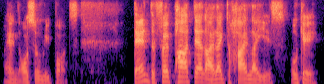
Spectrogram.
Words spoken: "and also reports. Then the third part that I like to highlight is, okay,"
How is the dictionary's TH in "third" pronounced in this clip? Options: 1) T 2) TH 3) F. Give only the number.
3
